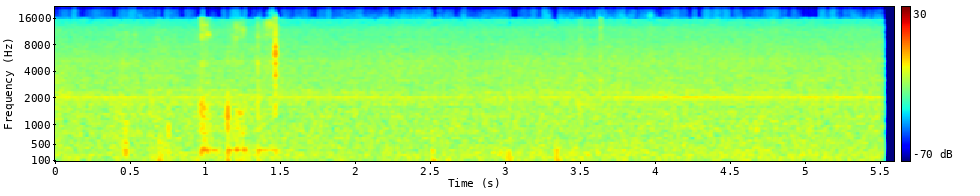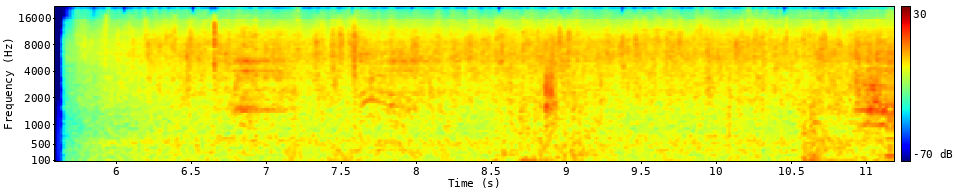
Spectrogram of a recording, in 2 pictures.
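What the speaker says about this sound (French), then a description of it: "La tempête n'est plus très loin." A storm in the Tomb Raider video game: steady heavy rain with a low rumble of thunder, the downpour growing louder and denser after a brief cut midway, no voices.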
